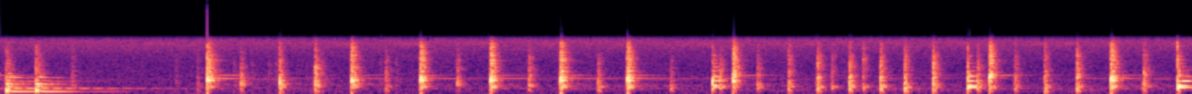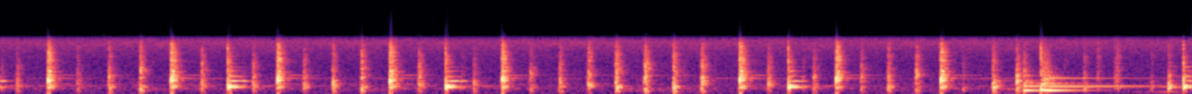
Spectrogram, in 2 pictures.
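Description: Set of congas played by hand. A ringing drum tone fades out, then about two seconds in a fast, steady hand-drumming rhythm starts: sharp strokes mixed with ringing open tones.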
